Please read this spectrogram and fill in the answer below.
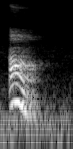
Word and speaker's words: un: أول أداة للمفرد المذكر اسمها ان، بتتنطق ان.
